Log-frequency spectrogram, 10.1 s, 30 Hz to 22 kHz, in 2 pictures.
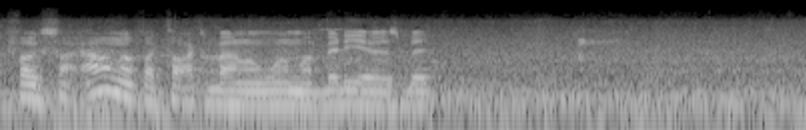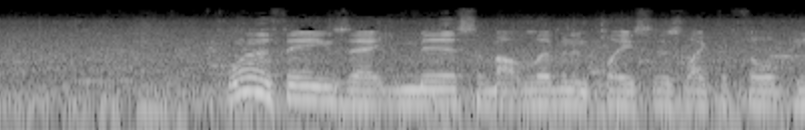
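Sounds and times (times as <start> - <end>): faint high chirp: 3.6 - 4.0.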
